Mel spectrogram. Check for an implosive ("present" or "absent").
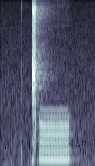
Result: absent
